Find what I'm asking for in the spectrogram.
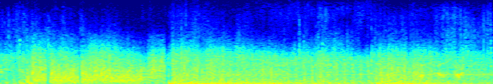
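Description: A rocket is fired in a film excerpt about a western town and the U.S. Army, a loud, dense roaring blast that carries through the whole stretch, with a sharp jolt near the start and shouted voices mixed in.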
